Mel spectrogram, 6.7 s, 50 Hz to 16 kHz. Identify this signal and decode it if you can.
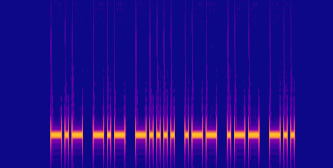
Morse code, heard as a keyed tone, about 19 wpm, 700 Hz. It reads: KK6WWD
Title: Speed Racing - USA 2x3 Call Signs 17wpm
